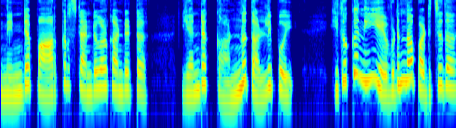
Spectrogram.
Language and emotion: Malayalam, surprised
